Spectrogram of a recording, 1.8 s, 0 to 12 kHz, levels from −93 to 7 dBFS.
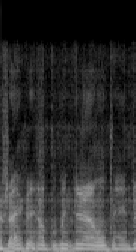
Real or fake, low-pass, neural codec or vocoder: fake; 9.9 kHz; autoencoder, 22.05 kHz, a latent of 192 numbers a frame, VITS, trained on many speakers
